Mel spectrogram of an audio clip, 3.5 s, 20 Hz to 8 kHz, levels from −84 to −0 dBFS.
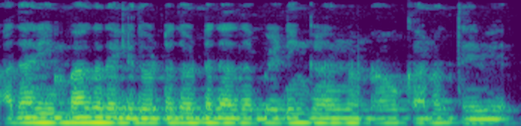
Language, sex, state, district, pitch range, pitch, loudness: Kannada, male, Karnataka, Koppal, 105-110 Hz, 110 Hz, -17 LUFS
